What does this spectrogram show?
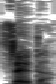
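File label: "z" Spanish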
